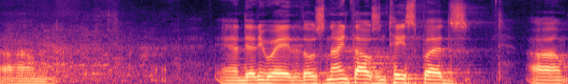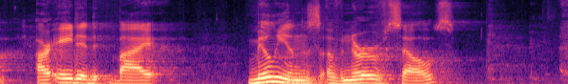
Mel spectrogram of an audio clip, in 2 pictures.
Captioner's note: laughter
